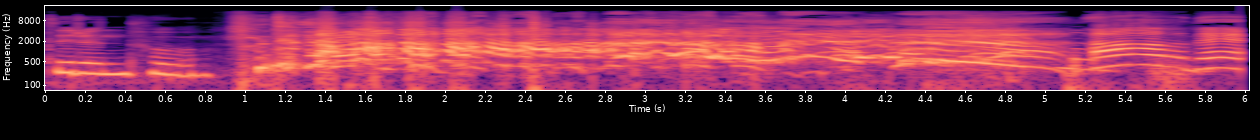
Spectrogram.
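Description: Several young women laugh loudly together.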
